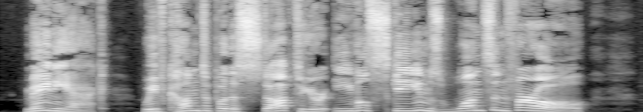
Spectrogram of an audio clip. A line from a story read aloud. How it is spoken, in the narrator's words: the masked Matterhorn cried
